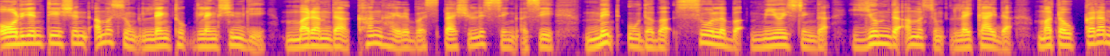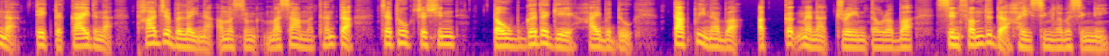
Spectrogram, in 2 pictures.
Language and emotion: Manipuri, neutral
